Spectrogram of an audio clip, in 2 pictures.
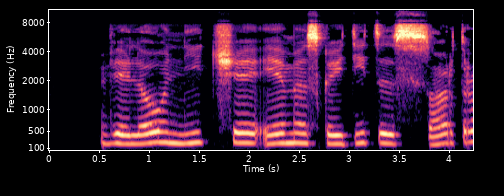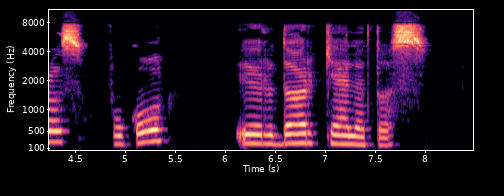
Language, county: Lithuanian, Šiauliai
